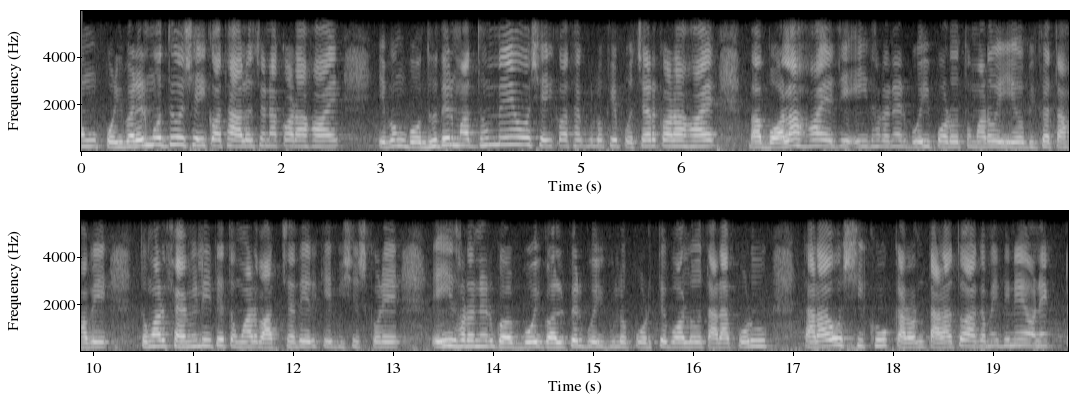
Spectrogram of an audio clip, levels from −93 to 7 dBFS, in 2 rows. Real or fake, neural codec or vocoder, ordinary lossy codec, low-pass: real; none; none; 5.4 kHz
